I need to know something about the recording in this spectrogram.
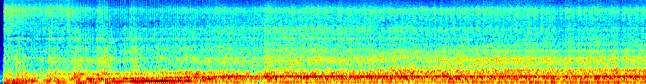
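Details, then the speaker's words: Tata diesel generator starting and running after a loose cable at the MCB-to-toggle-switch feed to the controller was tightened; catches and settles into steady even drone with low hum; starts and stops normally. "So DG start and stop బాగానే అవుతుంది."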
